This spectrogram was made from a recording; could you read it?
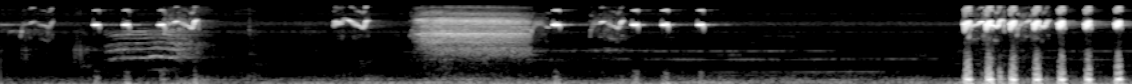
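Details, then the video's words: A female blue-crowned hanging parrot in forest, used as a lure call, gives thin, very high, sharp squeaky notes singly and in quick bursts, ending in a rapid scratchy chatter, with a brief rushing hiss midway. "Serindit Suara paling banyak...!!"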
